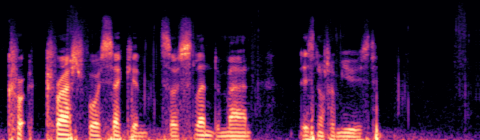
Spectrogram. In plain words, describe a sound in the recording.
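A young man talks with animation into a headset microphone, close up.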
